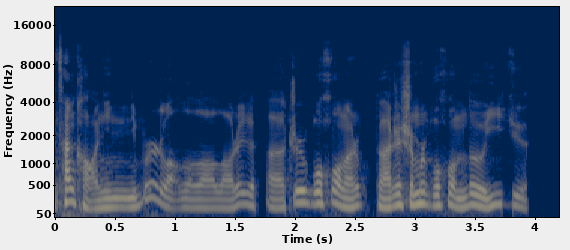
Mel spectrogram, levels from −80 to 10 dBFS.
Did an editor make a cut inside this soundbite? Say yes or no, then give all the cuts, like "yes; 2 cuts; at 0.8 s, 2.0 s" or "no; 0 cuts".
yes; 1 cut; at 1.7 s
